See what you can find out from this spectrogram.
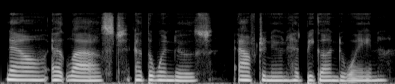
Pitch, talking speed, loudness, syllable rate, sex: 190 Hz, 165 wpm, -17 LUFS, 4.3 syllables/s, female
